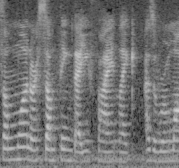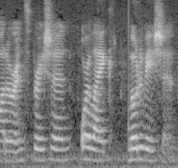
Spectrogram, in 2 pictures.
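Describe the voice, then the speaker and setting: A woman's voice: lowish voice, flat delivery, fairly quick, a little hiss or hum, low-quality recording. A woman from California hosting a chat, asking questions and using plenty of "like.". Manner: chatty, lots of "like", asks questions. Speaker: vlog host. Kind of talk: casual chat.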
